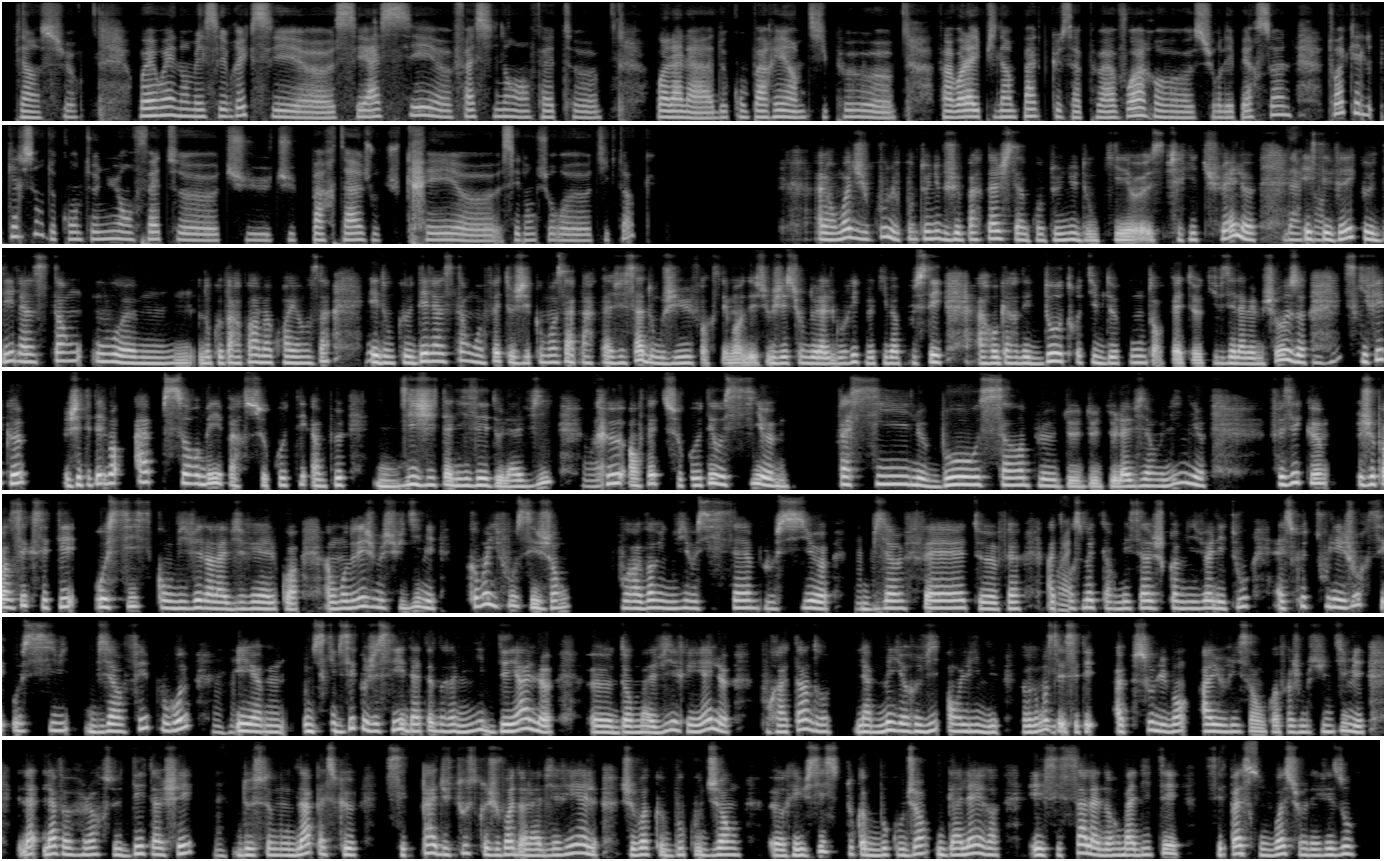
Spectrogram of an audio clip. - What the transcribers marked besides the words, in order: tapping; stressed: "absorbée"; stressed: "digitalisé"; unintelligible speech
- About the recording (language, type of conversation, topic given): French, advice, Comment puis-je rester fidèle à moi-même entre ma vie réelle et ma vie en ligne ?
